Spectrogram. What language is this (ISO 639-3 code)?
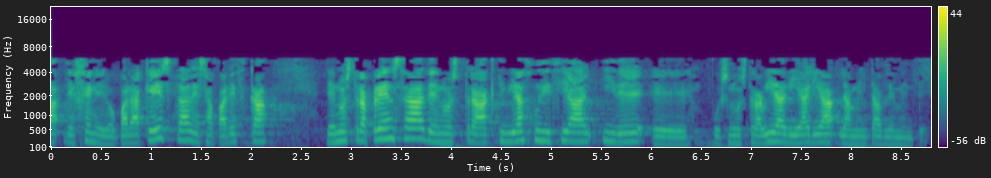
spa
